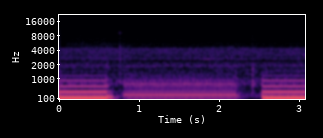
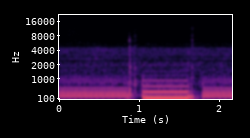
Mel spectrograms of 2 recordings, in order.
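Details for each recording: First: Vox Continental organ, low C tone generator card with bias pot out of adjustment: steady note drops to a much quieter, thinner low C octave, restored to full after bias adjustment. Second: Vox Continental organ, tone generator card for C after bias pot adjustment: steady chord, then the previously weak low C octave sounds clearly at full strength; other C notes still to be checked.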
